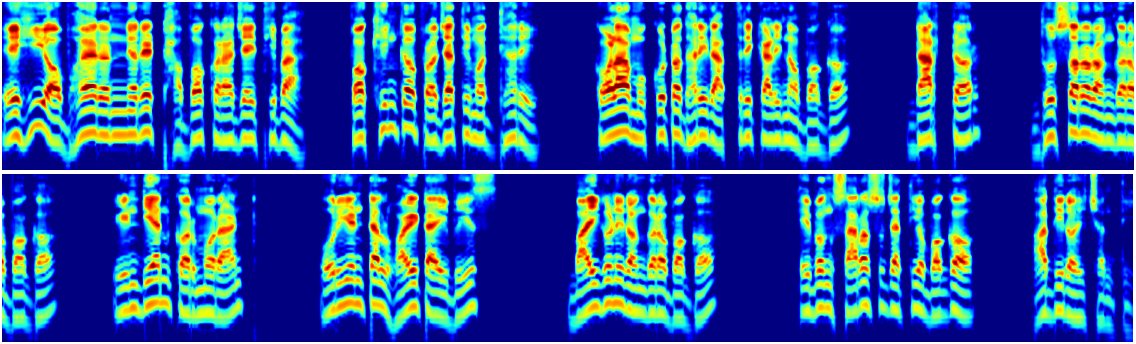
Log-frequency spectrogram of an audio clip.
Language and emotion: Odia, neutral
